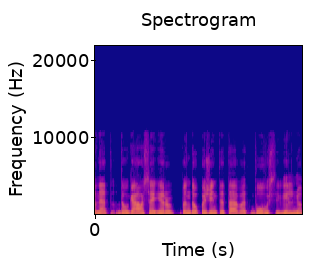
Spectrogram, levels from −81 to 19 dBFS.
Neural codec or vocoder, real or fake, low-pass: none; real; 10.8 kHz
